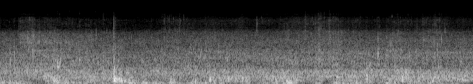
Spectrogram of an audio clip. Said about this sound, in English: Some decent little rapids, probably a class one, maybe a small class two.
